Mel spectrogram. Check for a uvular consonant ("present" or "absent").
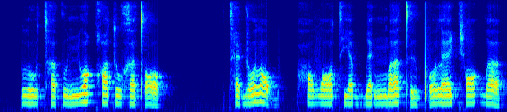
present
